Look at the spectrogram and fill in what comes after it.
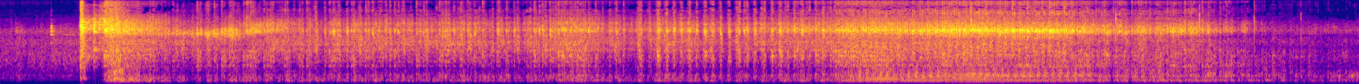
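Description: Supercharged engine of a blown Oldsmobile Cutlass starting up with a sudden loud catch about a second in, then running with a choppy, pulsing idle that grows louder in the middle and fades near the end.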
